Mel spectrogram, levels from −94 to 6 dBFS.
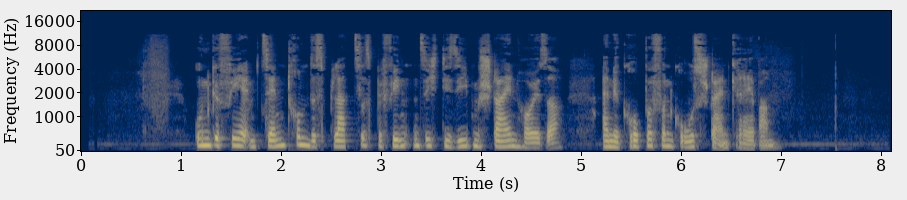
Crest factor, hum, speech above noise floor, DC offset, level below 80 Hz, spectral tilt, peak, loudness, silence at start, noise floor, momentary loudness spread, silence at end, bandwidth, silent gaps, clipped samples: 22 dB; none; 41 dB; under 0.1%; -76 dBFS; -5.5 dB/octave; -6 dBFS; -26 LUFS; 0.7 s; -66 dBFS; 7 LU; 1.15 s; 11.5 kHz; none; under 0.1%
